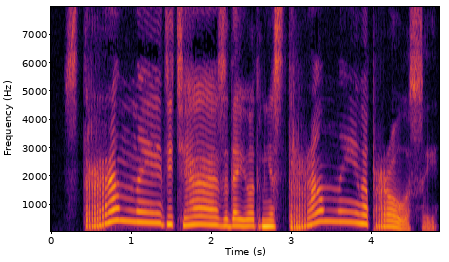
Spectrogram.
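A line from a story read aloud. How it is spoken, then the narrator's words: Drawling. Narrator (Russian): протянул Лир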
